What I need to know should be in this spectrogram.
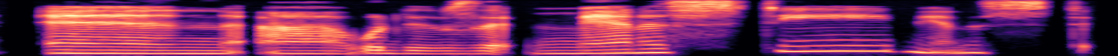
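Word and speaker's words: Manistee: Manasty. Manasty. How do you say? Yeah. Manaste, Michigan.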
